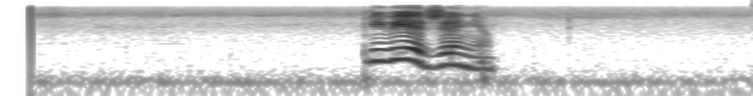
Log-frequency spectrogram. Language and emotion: Russian, neutral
